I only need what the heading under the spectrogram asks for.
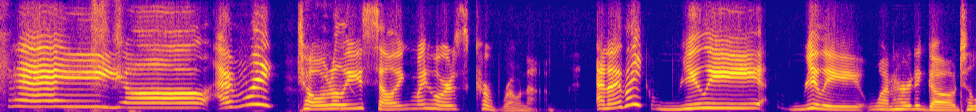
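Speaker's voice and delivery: put-on bubbly valley girl teen; teenager voice. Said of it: "as the best teenager voice that I have".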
